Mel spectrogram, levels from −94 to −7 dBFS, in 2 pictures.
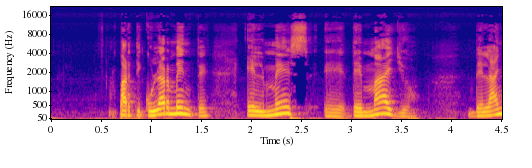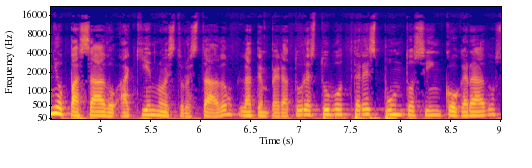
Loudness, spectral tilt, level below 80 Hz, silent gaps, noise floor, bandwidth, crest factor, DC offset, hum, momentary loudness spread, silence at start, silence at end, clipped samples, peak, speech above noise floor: -19 LUFS; -6.5 dB/octave; -34 dBFS; none; -48 dBFS; 16.5 kHz; 18 dB; under 0.1%; none; 11 LU; 0.55 s; 0 s; under 0.1%; -2 dBFS; 30 dB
